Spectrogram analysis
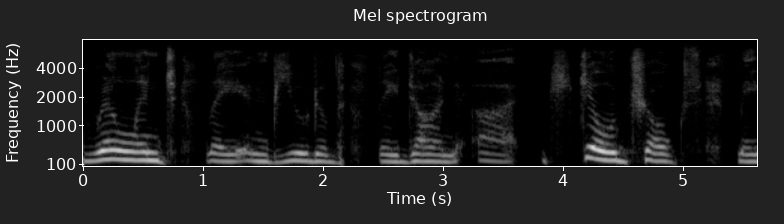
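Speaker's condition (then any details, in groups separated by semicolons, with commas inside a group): Cerebral palsy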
